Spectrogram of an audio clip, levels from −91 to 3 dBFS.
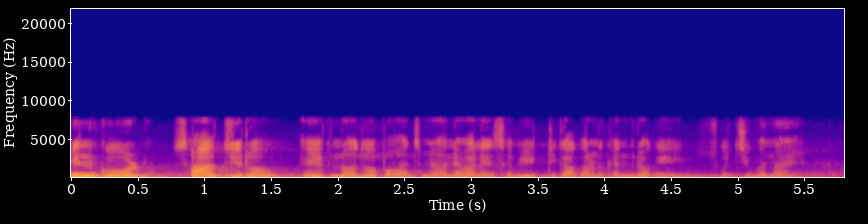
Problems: constant background noise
